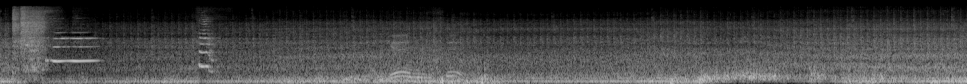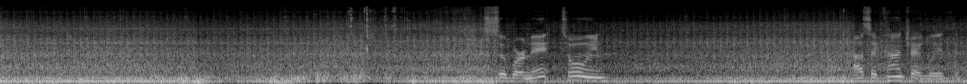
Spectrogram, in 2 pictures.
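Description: A truck's engine idles with a steady low hum.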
